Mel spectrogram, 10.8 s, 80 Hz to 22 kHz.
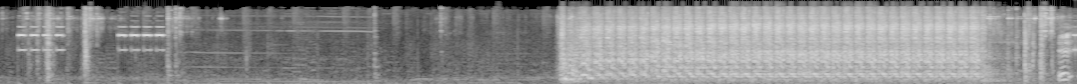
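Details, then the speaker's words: Honda Beat cranking on attempt after a new fuel filter was fitted, rancid gas present, and the battery charged to 80%: steady crank for about four seconds, never fires, crank no start; owner suspects electrical, a harness or ground. "It's something else. It's gotta be electrical."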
